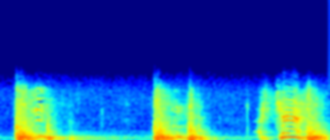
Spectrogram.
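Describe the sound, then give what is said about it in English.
Three heavy, booming blows against a jammed metal cabin door on a sinking ship, spaced more than a second apart, each struck with a strained, effortful grunt as someone tries to break the door down. “I can't break it. It's metal.”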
